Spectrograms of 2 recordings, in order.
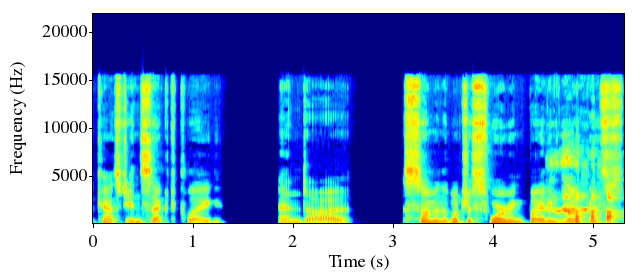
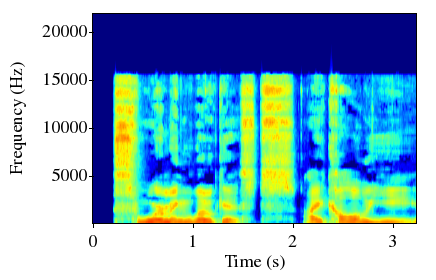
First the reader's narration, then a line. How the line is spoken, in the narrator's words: yell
